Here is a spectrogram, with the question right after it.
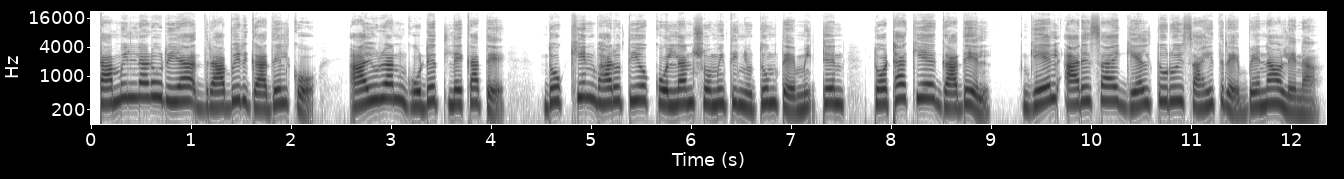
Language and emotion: Santali, neutral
